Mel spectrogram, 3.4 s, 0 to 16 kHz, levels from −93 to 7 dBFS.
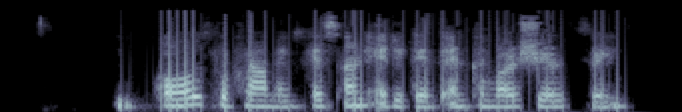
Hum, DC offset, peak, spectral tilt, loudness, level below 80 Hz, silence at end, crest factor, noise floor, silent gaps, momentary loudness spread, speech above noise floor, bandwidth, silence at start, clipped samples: none; under 0.1%; -4 dBFS; -5 dB/octave; -22 LUFS; -50 dBFS; 0.3 s; 20 dB; -58 dBFS; none; 14 LU; 36 dB; 11.5 kHz; 0.6 s; under 0.1%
